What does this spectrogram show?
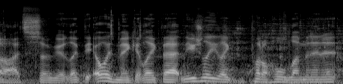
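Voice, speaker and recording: A man's medium-pitched, animated voice with ordinary pitch variation, over noticeable background noise. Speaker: let's play gamer. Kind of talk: gameplay commentary.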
